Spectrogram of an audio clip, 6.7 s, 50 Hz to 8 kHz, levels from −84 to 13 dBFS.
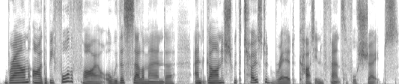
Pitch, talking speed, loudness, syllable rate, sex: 185 Hz, 160 wpm, -20 LUFS, 4.7 syllables/s, female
